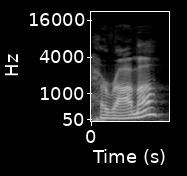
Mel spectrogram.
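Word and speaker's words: Jarama: It's at Harama, right? It's pronounced that way.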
